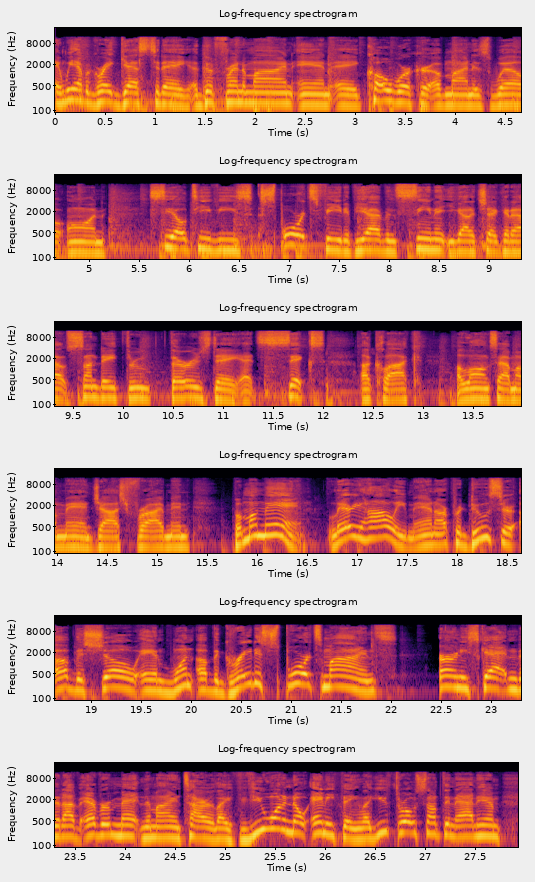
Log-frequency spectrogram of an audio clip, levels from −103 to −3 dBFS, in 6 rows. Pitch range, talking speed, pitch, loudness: 140-190 Hz, 185 wpm, 155 Hz, -19 LUFS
